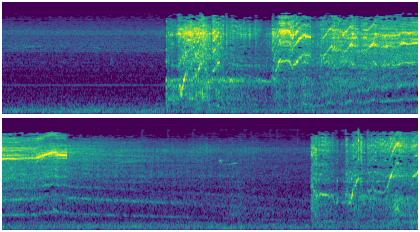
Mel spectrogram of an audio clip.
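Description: Electric RC monster truck driving on asphalt: its brushless motor whines high, rising and falling as it speeds up and slows, with tyre noise. The sound starts about two seconds in, is loudest for the next few seconds, fades as the truck gets farther away, and picks up again near the end.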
